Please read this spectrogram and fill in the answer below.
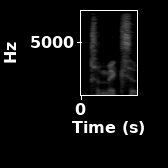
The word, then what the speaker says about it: Mx: So I have to put up my hand and say I had to ask a friend, but I believe it's pronounced mix.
